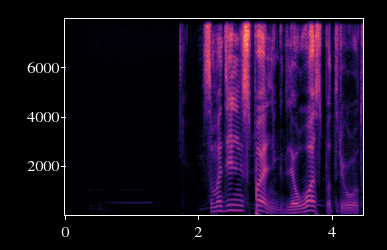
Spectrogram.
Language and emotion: Russian, positive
